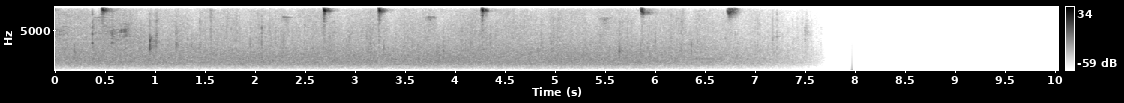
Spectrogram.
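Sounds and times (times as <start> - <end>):
Northern Rufous-naped Brush-Finch high looped whistles in Ecuador: 0.0 - 7.3.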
